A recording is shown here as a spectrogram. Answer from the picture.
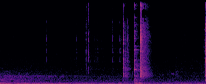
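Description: A few faint clicks from a lighter as it lights a tealight in a ceramic wax melt burner, the loudest about three-quarters of the way in.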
